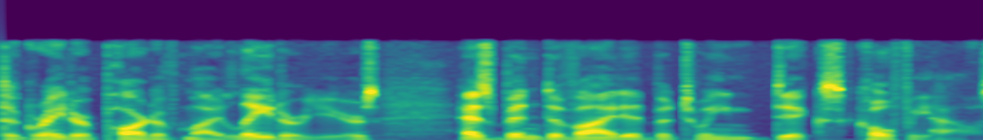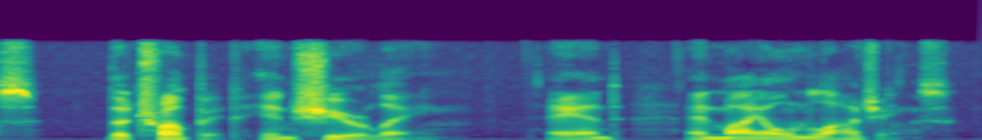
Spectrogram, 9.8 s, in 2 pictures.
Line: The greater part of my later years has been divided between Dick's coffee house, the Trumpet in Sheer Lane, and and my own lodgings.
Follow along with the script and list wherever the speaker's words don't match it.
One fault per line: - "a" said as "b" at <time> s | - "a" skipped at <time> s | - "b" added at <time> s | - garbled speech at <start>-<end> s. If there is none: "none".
none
